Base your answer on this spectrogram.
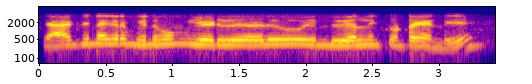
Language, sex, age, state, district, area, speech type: Telugu, male, 60+, Andhra Pradesh, Eluru, rural, conversation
